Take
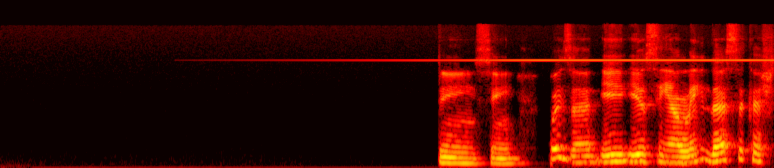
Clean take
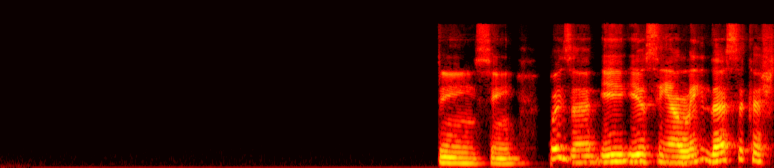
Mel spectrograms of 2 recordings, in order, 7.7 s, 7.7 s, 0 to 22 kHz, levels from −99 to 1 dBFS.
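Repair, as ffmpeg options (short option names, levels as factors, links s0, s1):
-af "bandreject=f=5000:w=30,agate=range=0.0891:threshold=0.000447,asetnsamples=n=441:p=0,asendcmd='3.02 volume volume 3dB',volume=1"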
